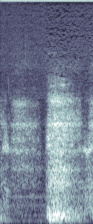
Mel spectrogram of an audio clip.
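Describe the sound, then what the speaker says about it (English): Heavy, rasping creature breathing from a TV drama, a low, close exhale swelling in the middle of the clip over a murky, hissing background. "I can hear it breathing."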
